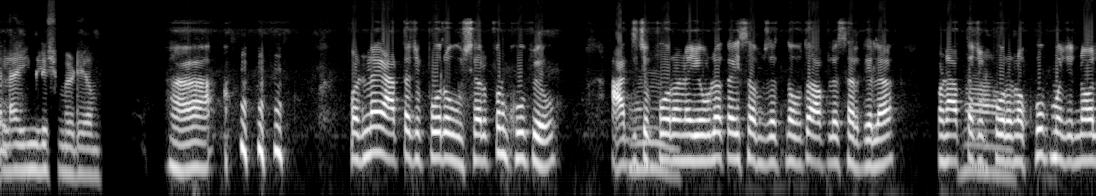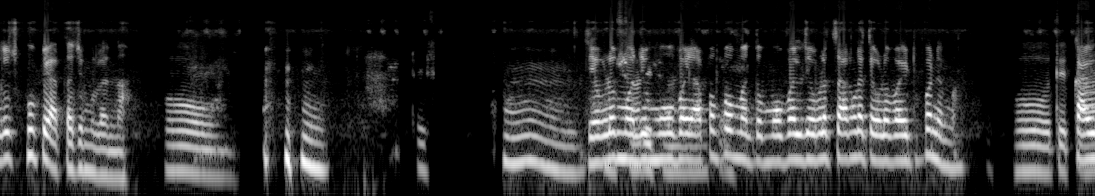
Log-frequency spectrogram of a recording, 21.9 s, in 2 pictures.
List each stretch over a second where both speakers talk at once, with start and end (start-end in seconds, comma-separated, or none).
17.0-18.2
